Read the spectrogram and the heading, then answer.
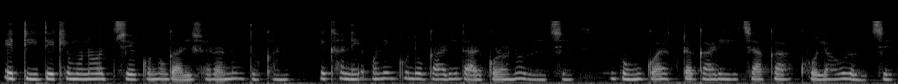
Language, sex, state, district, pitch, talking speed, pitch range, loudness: Bengali, female, West Bengal, Jalpaiguri, 240 Hz, 135 wpm, 235-255 Hz, -34 LUFS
